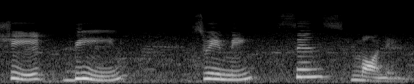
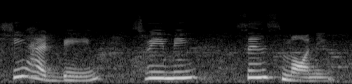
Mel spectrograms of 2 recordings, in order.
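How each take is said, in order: First: Had is shortened to a d sound. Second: The word had is said in full.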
